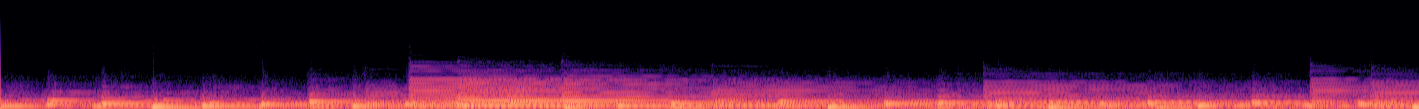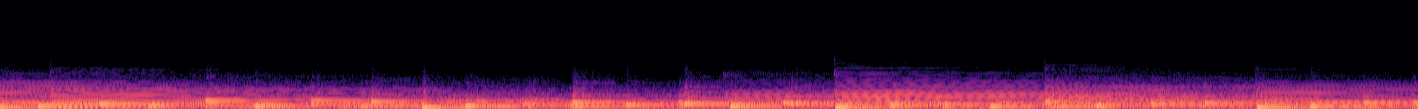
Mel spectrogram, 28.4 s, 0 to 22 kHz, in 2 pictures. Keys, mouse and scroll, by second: 0.1 click, 3.3 click, 3.6 shift+click, 6.0 click, 9.5 click, 11.8 click, 13.2 click, 13.6 ctrl+z, 14.6 click, 15.1 click, 15.3 shift+click, 15.4 shift+click, 16.3 shift+click, 17.0 ctrl+click, 18.3 click, 18.8 click, 19.2 shift+click, 20.0 shift+click, 23.4 click, 26.3 click, 27.7 click.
